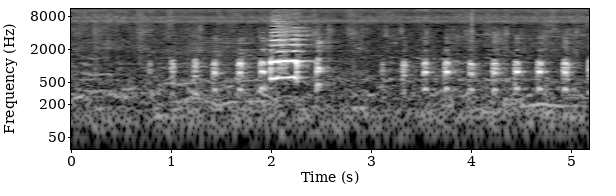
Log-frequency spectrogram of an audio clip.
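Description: Chicken clucking: a steady run of short clucks, about five a second, with one louder call about two seconds in.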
